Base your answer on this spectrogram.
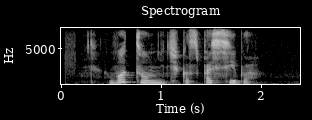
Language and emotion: Russian, positive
